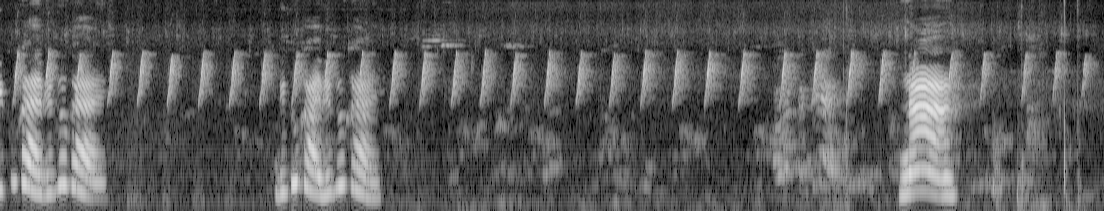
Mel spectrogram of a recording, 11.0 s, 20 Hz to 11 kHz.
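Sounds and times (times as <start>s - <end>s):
bird chirping high: 0.0s - 11.0s.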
